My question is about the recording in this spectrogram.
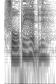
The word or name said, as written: forbehandle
